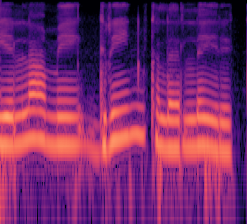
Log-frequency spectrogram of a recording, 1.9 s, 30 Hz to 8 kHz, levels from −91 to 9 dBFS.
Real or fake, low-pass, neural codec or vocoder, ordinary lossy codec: real; 7.2 kHz; none; none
